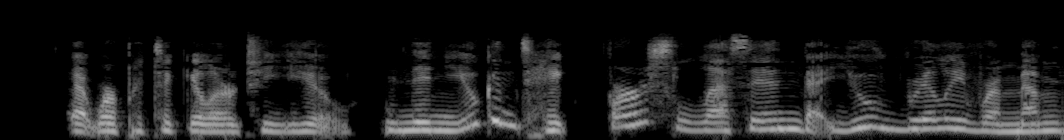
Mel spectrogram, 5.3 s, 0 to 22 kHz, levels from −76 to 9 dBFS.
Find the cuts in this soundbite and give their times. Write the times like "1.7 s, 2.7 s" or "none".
1.8 s, 2.9 s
